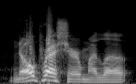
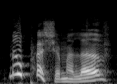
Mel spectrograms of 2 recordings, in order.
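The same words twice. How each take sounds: First: Said in the usual way. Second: High-starting motherly character line; Dottie's character voice. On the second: A narrator's reading. Dottie adds unhelpful comfort to Titch, high character voice. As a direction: add it in a raised character voice.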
